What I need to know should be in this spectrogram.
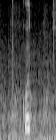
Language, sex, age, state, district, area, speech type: Punjabi, female, 18-30, Punjab, Rupnagar, rural, spontaneous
